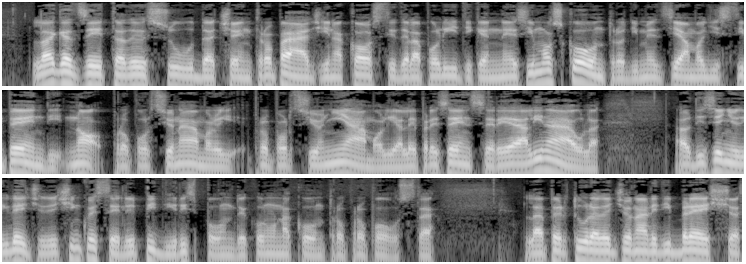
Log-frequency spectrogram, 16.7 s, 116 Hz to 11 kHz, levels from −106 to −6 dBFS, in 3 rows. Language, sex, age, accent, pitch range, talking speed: Italian, male, 40-59, native, 90-110 Hz, 145 wpm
